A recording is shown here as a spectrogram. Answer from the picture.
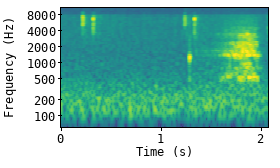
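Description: Near silence with a few faint computer mouse clicks, in two pairs.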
